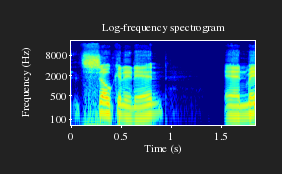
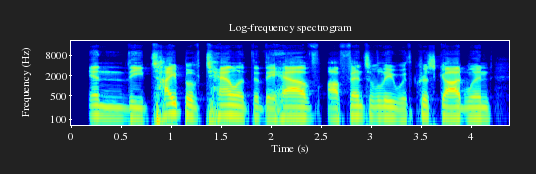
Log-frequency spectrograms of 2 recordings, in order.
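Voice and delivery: ordinary delivery

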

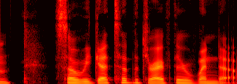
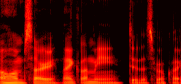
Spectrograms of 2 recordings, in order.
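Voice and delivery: mock sugary, extra-polite, sing-song, overly nice voice; 4 dB quieter than usual. Retelling talking to a service worker: imitating own overly nice voice. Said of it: "I'm so nice to service workers".

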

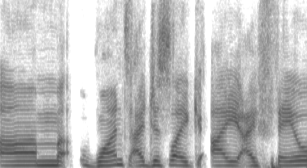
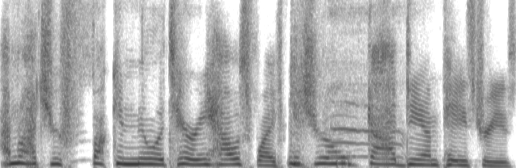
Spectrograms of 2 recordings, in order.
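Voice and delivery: mock exasperated outburst, mild, half yelled; 4 semitones higher than usual. Retelling losing her temper at work after a bad month, re-enacting a raised-voice yell. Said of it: "I just raise my voice and I'm all like".

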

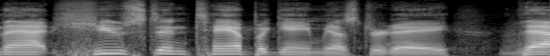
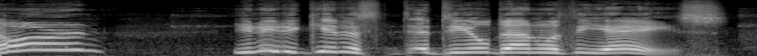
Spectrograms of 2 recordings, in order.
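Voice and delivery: mock tearful, very high crying, pleading voice; 9 semitones higher than usual. Retelling a player's tearful press conference plea to his agent: imitating Jason Giambi crying. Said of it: "and he's crying".

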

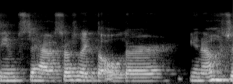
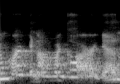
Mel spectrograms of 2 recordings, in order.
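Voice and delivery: put-on country accent, pitched very high; 11 semitones higher than usual. Imitating people in Michigan talking about their cars, in a country accent. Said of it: "I don't know why I used a country accent there".

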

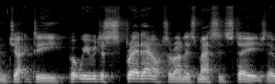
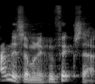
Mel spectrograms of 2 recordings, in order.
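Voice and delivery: quick, light, cheery and breezy offhand tone. Retelling what a repairman quickly said: imitating a bright, breezy tone. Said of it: "in quite a bright, breezy way".

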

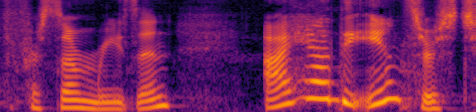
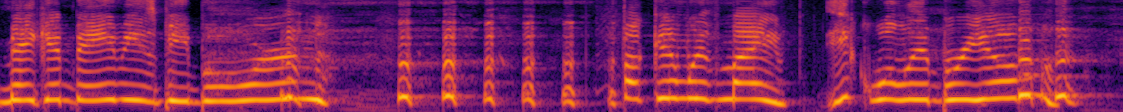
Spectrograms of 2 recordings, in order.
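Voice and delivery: very high-pitched, screaming, ranting voice; 9 semitones higher, 3 dB louder than usual. Guessing what she was screaming back then, imitating someone screaming. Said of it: "I bet that's what she was screaming".

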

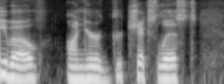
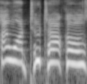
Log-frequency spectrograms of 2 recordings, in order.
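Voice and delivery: high, squeaky voice with Mexican accent. Pretending to order at a drive-thru: Mexi Elmo voice. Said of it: "in Mexi Elmo style".

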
